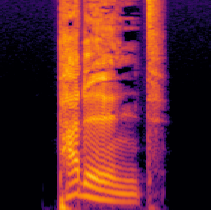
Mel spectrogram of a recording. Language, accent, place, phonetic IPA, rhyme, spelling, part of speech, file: German, Germany, Berlin, [ˈpadl̩nt], -adl̩nt, paddelnd, verb, De-paddelnd.ogg
- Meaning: present participle of paddeln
